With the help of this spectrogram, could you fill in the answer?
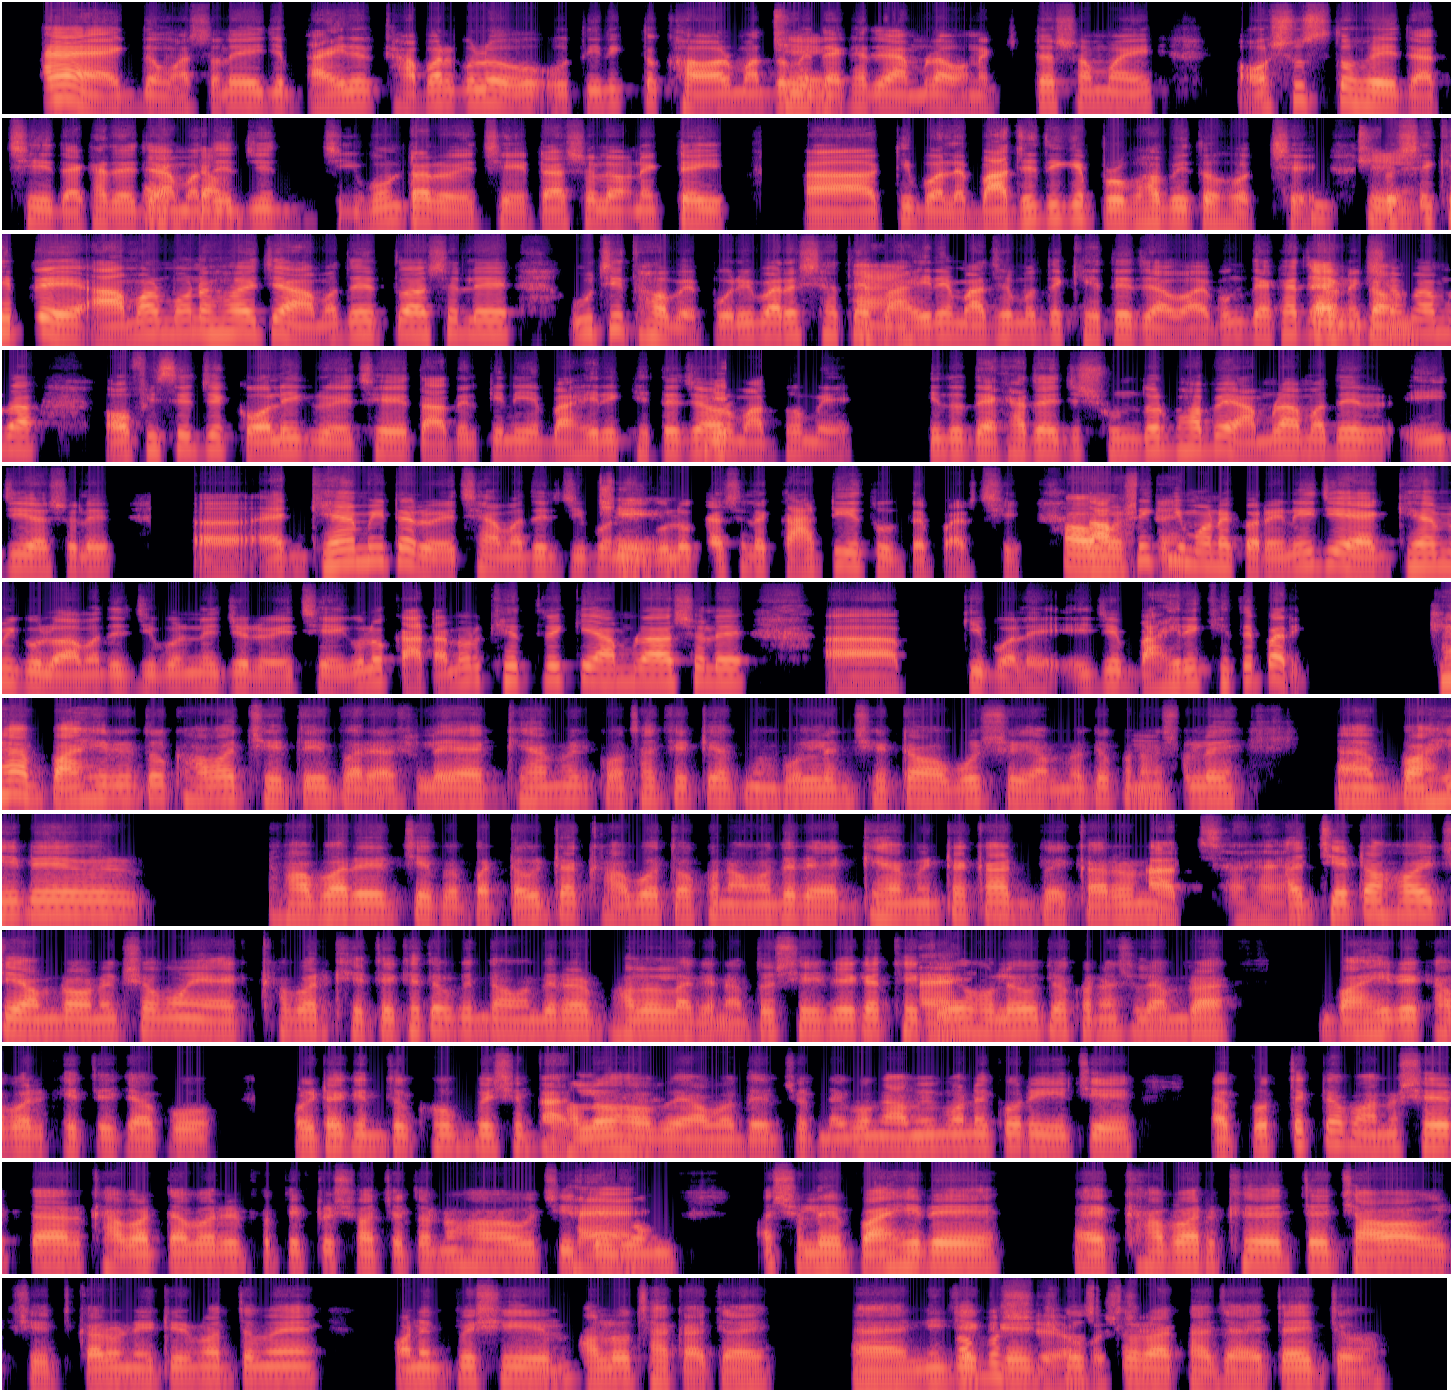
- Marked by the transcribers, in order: other background noise; tapping; unintelligible speech
- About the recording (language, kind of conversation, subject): Bengali, unstructured, তুমি কি প্রায়ই রেস্তোরাঁয় খেতে যাও, আর কেন বা কেন না?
